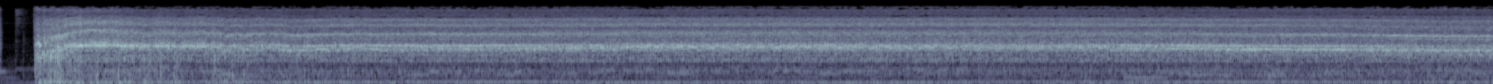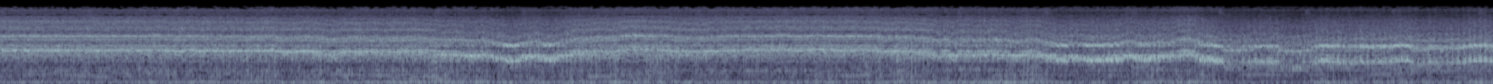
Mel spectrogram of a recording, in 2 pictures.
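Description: KitchenAid mini food chopper starting up and running with a steady high motor whine as it blends butter, sugar, egg and flour. In the second half the whine dips and wavers while the mix clumps into cookie dough.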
